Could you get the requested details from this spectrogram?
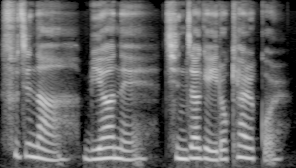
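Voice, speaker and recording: A woman voicing an earnest young husband who pleads but stands firm, in a lowered voice. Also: fairly even intonation, normal speed, a little mellow, no room sound, clean studio sound, natural voice.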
